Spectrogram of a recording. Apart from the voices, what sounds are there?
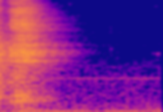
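sneeze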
